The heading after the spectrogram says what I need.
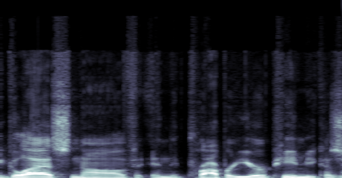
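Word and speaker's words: Glasnow: And I say Glassnav in the proper European because a W at the end of the name is usually pronounced as a V.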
